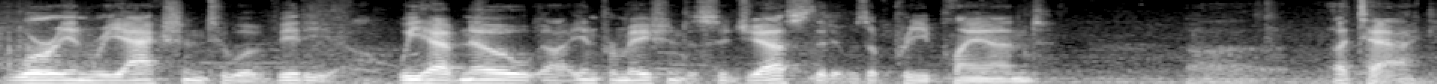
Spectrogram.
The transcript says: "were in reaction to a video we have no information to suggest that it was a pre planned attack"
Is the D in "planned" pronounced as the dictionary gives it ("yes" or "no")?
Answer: yes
